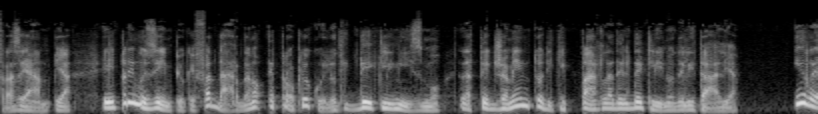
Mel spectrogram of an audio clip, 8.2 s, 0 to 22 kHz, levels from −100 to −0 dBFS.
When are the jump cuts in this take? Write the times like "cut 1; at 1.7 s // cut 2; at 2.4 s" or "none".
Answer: cut 1; at 4.5 s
